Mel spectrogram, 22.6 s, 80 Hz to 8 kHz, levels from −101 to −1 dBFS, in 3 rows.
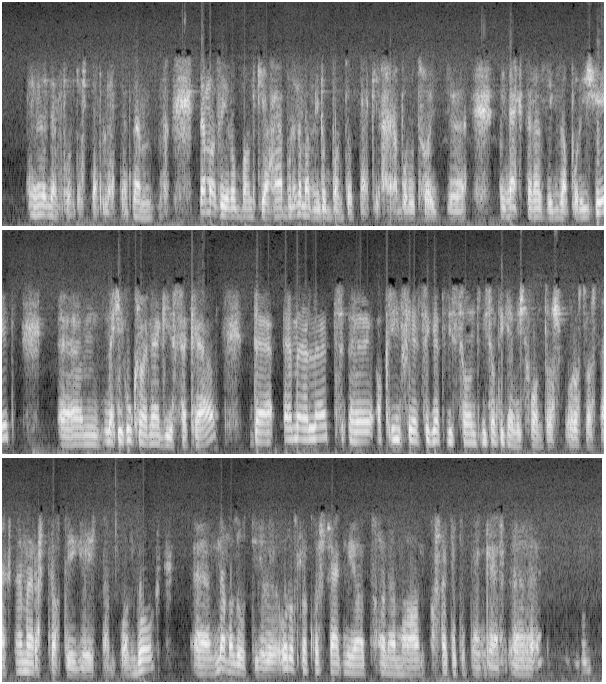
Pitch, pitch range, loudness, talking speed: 115 Hz, 105-125 Hz, -14 LUFS, 130 wpm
